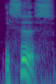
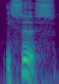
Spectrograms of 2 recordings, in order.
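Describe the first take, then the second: First: The name is said the Greek way, Iesous. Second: The same.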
